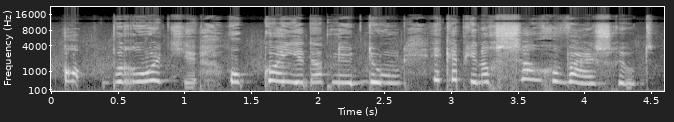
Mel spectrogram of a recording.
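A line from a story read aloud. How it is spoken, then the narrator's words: Sobbing cry. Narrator (Dutch): Zusje barstte in snikken uit en riep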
